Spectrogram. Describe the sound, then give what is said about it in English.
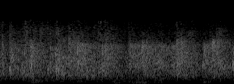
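Audience applause at a Bible-themed gathering: soft, slightly muffled clapping from a group, running continuously with small swells and dips in level. “big round of applause for Joel there”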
